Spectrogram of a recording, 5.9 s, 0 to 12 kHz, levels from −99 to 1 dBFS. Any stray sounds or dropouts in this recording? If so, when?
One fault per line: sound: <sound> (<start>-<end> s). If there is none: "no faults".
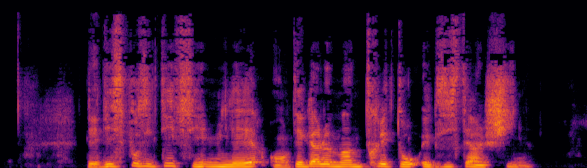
no faults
